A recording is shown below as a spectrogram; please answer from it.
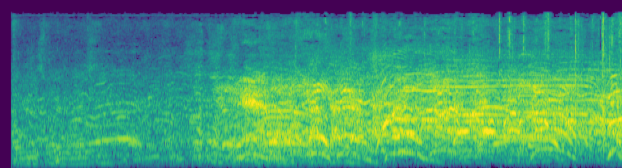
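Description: Football crowd and sideline players shouting and cheering, many voices at once, swelling much louder about two seconds in.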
